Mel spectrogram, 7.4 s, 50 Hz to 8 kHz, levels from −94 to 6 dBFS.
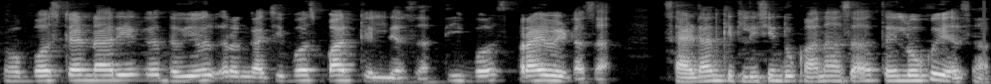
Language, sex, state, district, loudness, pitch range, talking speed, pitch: Konkani, female, Goa, North and South Goa, -17 LUFS, 160-185 Hz, 170 wpm, 175 Hz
